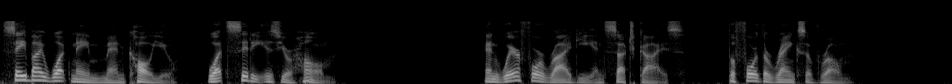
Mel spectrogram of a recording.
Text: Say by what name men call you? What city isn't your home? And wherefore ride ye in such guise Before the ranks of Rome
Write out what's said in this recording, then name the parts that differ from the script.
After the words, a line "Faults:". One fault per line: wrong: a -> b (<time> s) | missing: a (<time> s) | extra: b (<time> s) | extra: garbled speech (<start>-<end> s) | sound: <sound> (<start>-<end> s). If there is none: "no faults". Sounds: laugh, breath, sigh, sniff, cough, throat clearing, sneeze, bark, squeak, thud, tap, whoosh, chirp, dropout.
Say by what name men call you? What city is your home? And wherefore ride ye in such guise Before the ranks of Rome
Faults:
wrong: isn't -> is (2.6 s)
